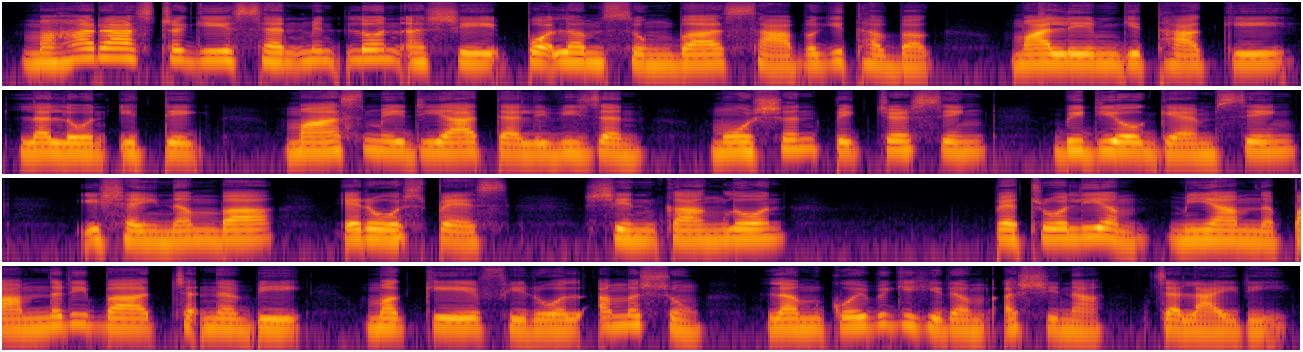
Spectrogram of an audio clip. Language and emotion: Manipuri, neutral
